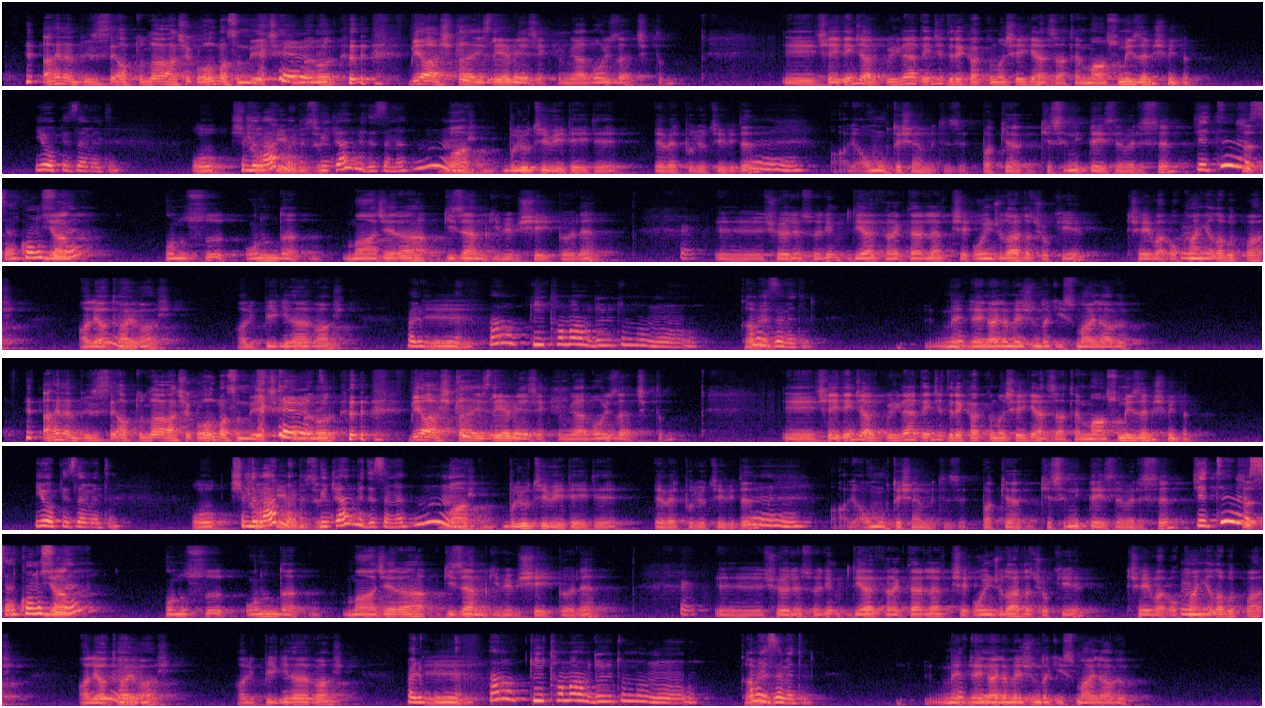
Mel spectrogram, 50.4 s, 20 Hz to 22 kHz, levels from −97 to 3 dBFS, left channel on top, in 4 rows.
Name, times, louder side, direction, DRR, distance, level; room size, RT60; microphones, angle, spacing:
voice 1, 0.2-6.7 7.8-11.9 14.5-15.8 17.0-18.8 19.1-20.2 21.0-24.4 25.0-26.0 26.8-31.2 32.3-36.1 36.5-37.9 38.6-39.5 40.2-41.2 42.0-42.5 45.2-45.5 47.1-49.1, equal, 10° right, 6 dB, 2.5 m, -30 dB
voice 2, 2.5-3.1 4.6-4.7 12.9-13.8 14.9-17.3 20.0-20.7 24.6-26.0 32.0-32.1 37.0-37.4 38.7-39.3 40.6-41.2 41.9-44.8 45.3-45.9 47.4-47.9, right 3 dB, 65° right, 12 dB, 1.0 m, -26 dB
24.5 x 24.0 x 6.7 m, 0.66 s
head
